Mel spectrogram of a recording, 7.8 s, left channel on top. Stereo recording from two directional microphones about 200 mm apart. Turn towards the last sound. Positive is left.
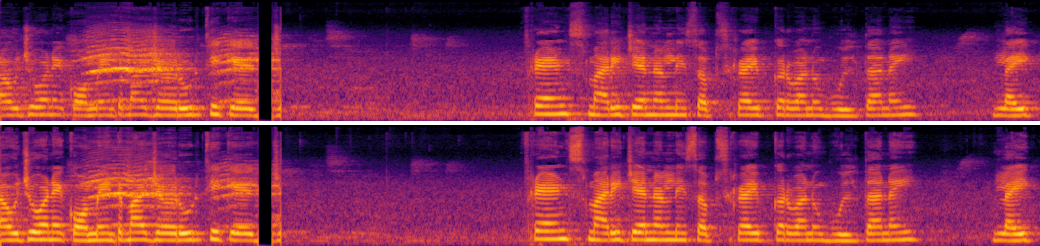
turn(degrees=-15)  # may be behind; listen again after turning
